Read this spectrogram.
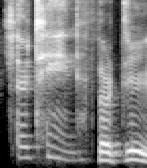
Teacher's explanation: O apóstrofo indica o acento tônico, acento, a sílaba tônica. Então, a sílaba tônica na segunda, né?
